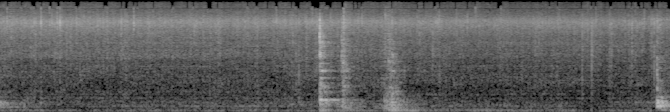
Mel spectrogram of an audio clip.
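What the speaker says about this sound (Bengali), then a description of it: "এখন বেশ কিছুক্ষণ নাড়াচাড়া করে নেব" Leftover pulao rice is stirred in a hot pan, a quiet, even sizzle with a couple of brief scraping stirs near the middle and end.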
